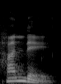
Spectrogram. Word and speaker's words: Hyundai: the whatever it's all family Run is it Hundai it's Hyundai Hyundai it's Hundai it is it pronunciation trying to sound a bit more Korean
